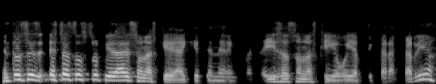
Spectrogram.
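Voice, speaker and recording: A man's voice with very wide pitch swings, dry and close with no echo. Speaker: university lecturer. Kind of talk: lecture.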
